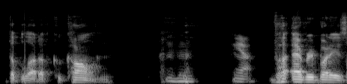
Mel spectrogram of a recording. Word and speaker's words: Cuchulainn: If you try pronouncing it, it's the blood of Shushaline, where it's actually, if you look at, or it's not phonetically pronounced. It's the blood of Cuchulainn.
